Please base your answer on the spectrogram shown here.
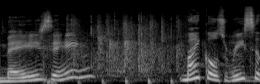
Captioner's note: applause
